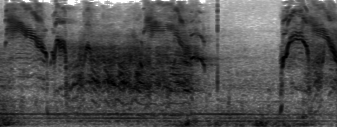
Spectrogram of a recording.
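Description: Giant otters calling: a run of high-pitched squealing calls that rise and fall, a short pause about three seconds in, then more calls near the end.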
